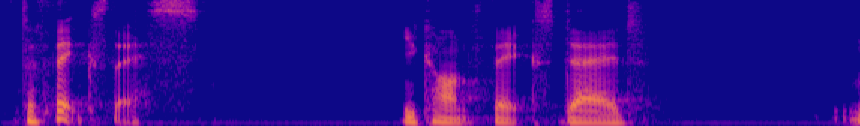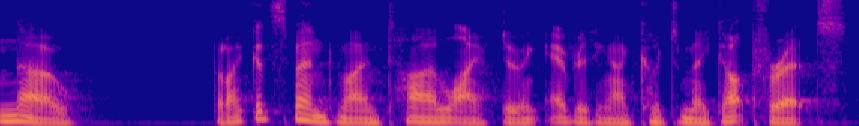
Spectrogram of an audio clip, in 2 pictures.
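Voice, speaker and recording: A man with a fairly low voice reads a story aloud. He narrates in the first person, in a dramatic audiobook style. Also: a little mellow. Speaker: audiobook reader.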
